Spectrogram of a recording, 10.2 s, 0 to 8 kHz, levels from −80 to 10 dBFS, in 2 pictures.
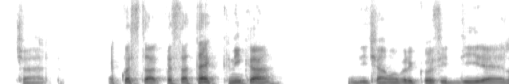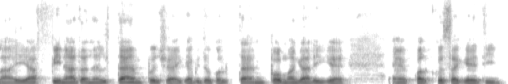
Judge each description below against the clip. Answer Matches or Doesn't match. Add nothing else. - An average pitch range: Doesn't match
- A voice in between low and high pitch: Doesn't match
